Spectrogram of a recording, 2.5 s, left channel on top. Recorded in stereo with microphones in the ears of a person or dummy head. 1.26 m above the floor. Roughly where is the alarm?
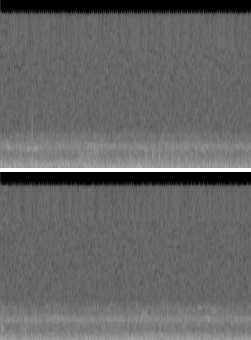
I don't hear an alarm.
